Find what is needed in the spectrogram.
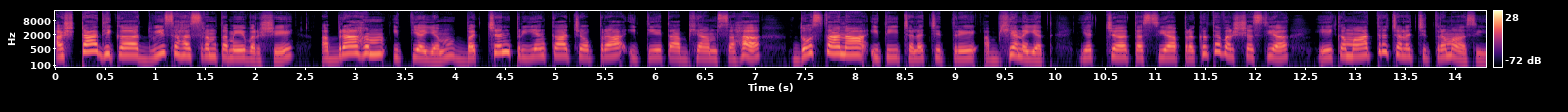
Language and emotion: Sanskrit, neutral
